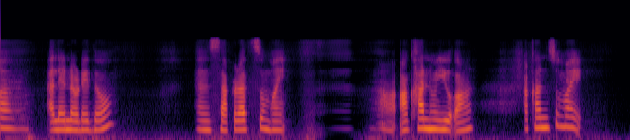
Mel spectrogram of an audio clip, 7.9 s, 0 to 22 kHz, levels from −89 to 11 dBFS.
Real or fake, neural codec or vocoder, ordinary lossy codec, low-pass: fake; codec, 16 kHz, about 1 kbps, DyCAST, with the encoder's durations; none; none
